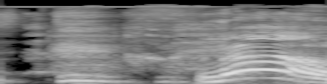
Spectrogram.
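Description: A man cries out in a high, wavering voice.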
